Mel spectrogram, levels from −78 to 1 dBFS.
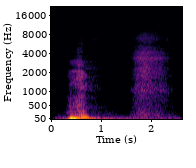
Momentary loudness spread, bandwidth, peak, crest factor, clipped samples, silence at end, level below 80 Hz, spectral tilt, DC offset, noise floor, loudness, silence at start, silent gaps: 23 LU; 4.5 kHz; 0 dBFS; 20 dB; under 0.1%; 1.85 s; -22 dBFS; -6 dB/octave; under 0.1%; -52 dBFS; -26 LUFS; 0.35 s; none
